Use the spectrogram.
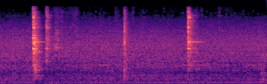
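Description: A metal spatula scrapes and clacks against a hot Blackstone griddle during a breakfast cook, giving three sharp, separate metallic taps over a low steady sizzle and hum, fairly faint and without talk.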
